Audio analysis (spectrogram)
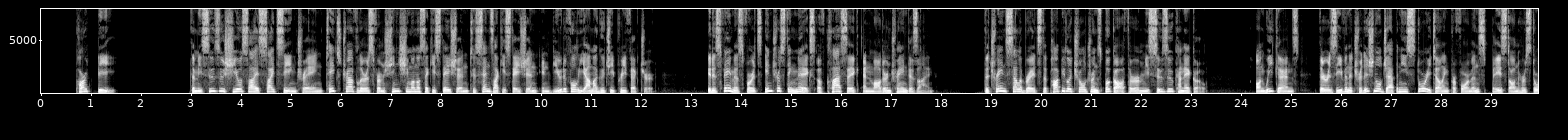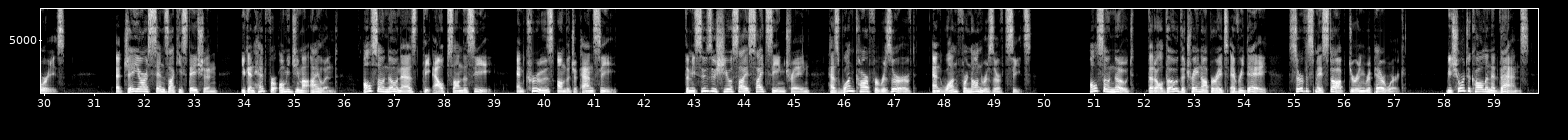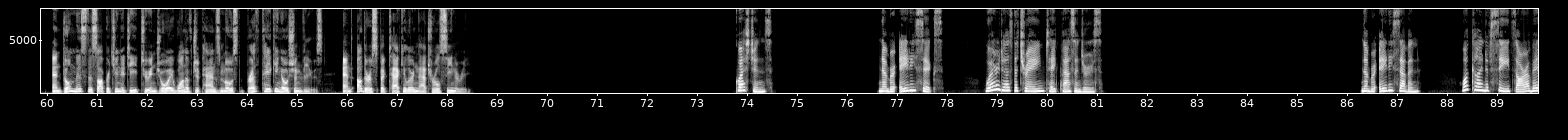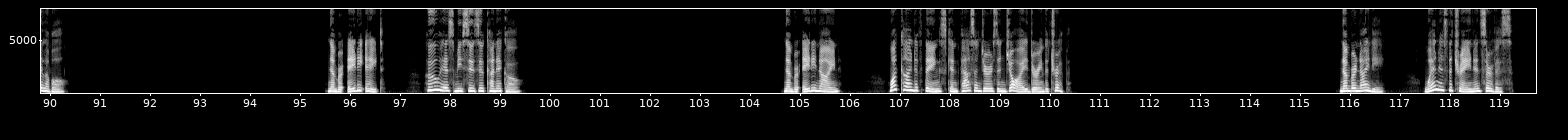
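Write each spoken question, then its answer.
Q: Where does the train take passengers?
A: From Shin Shimonoseki Station to Senzaki Station

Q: What kind of seats are available?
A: Reserved and non-reserved seats

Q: Who is Misuzu Kaneko?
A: A popular children's book author

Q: When is the train in service?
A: Every day, except during repair work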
